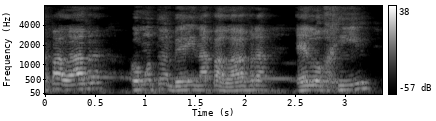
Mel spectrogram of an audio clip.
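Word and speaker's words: אֱלֹהִים: Então, a expressão aqui, ou a pronúncia deste vocábulo é Elohim, não é Elohim, é Elohim, pois o Re tem um som de um H levemente aspirado.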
